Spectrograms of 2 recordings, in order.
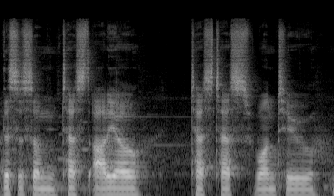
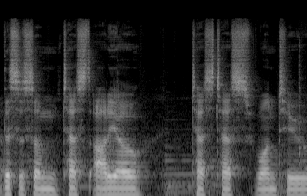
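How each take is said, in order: First: The voice has its mid frequencies boosted by EQ. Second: The voice is heard without any EQ applied. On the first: "say you wanted a little bit more mid-range" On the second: "without the E Q"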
